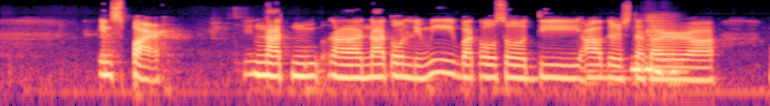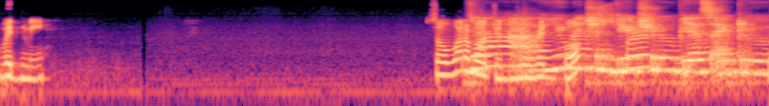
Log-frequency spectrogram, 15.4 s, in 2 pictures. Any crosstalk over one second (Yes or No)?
Yes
